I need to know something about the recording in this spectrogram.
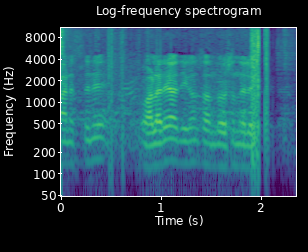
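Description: A person's voice talking in drawn-out phrases with short pauses.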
